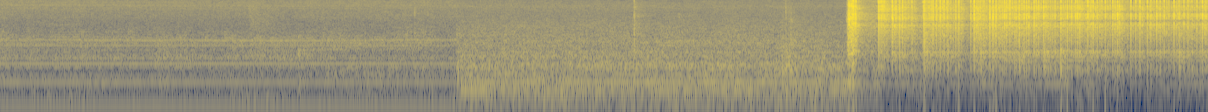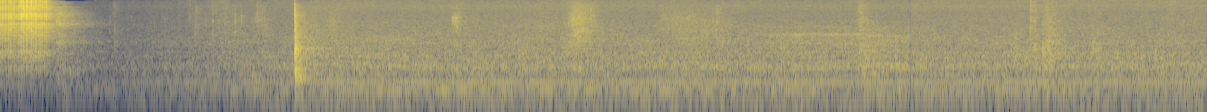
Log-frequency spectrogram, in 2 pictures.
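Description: Electric arc welder tacking a stainless steel exhaust header pipe: one loud burst of welding, about two seconds long, starting about four seconds in, over a steady electrical hum.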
